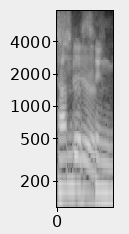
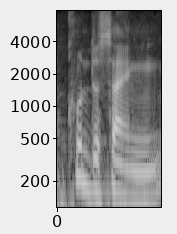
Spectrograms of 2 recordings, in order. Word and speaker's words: Kundasang: Now we're going to move straight on to now this is Kundasang War Memorial? No, Kundasang War Memorial. I pronounced it wrong.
